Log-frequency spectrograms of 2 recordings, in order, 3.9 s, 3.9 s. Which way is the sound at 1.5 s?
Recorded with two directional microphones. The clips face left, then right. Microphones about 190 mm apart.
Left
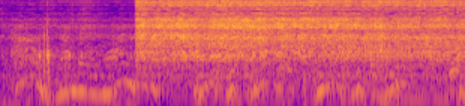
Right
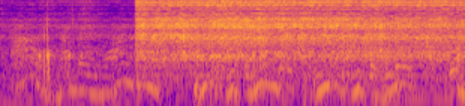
30° right (ahead or behind).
